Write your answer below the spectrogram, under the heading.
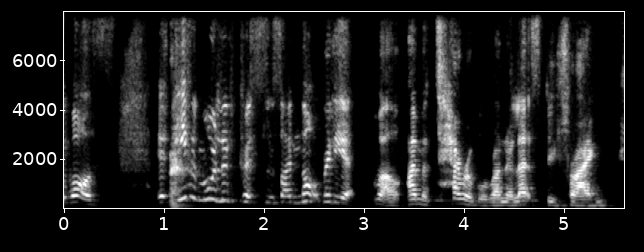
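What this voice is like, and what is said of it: Scottish accent. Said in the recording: “you're definitely not from Morocco. I can tell by your accent ... I'm actually from Scotland, I'm from Edinburgh”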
